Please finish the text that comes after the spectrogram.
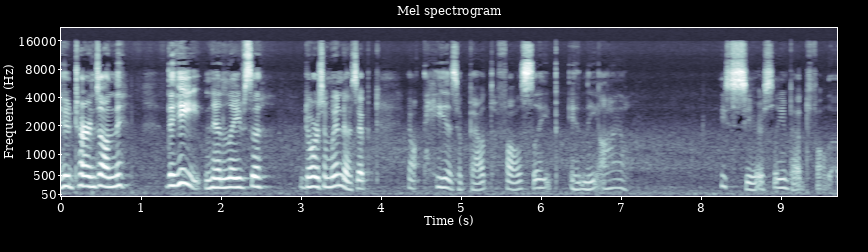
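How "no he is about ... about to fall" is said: softer hushed low voice. Real, not acted. Owner watching her horse nod off, hushed. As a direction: drop the voice so he can sleep.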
